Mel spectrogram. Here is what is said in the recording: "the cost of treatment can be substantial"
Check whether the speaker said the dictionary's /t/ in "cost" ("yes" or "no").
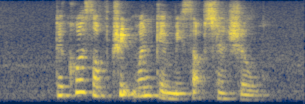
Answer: no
